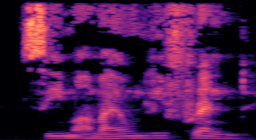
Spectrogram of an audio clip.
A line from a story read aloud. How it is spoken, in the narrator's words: he whispered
